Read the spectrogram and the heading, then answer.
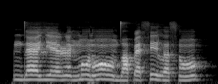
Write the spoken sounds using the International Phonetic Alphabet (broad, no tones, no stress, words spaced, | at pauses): ndæːlʲæːɭæ̃ŋ͡mɔ̃ ɾɔ̃ː d̪ɑɓæsɪ lʌsɔ̃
